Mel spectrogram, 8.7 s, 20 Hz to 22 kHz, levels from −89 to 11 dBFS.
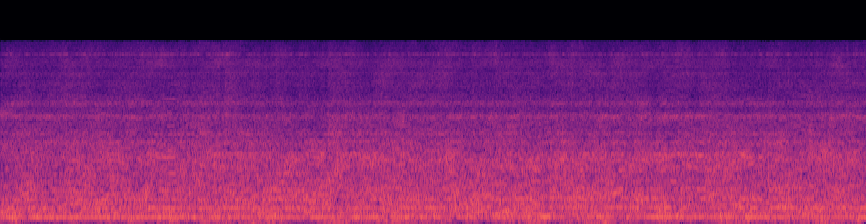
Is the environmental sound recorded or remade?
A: remade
